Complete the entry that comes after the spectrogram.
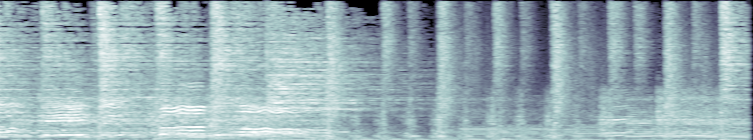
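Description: Rock band playing. For the first couple of seconds a singer holds a drawn-out, wavering line over bass and electric guitar. Then the vocal drops out and the band plays on with a steady drum beat and electric guitar.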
